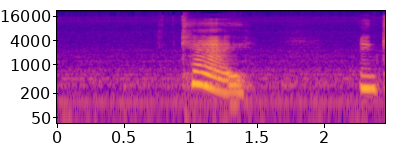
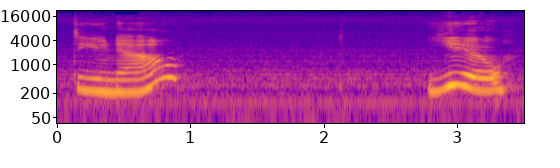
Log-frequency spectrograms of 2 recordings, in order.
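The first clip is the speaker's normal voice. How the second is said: usual speaking voice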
